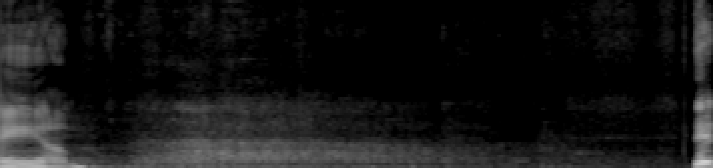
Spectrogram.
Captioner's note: laughter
